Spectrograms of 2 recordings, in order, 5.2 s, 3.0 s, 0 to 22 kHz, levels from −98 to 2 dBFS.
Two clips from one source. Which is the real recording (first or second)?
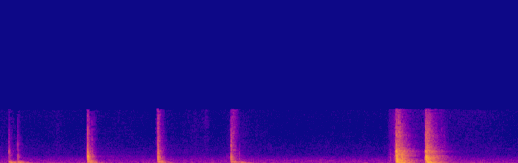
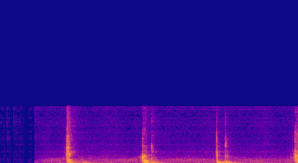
first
